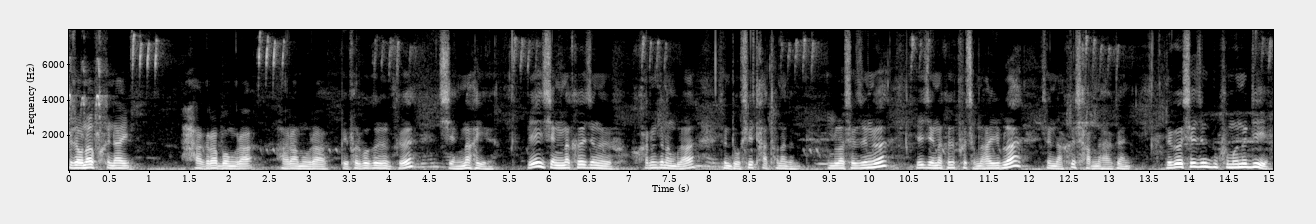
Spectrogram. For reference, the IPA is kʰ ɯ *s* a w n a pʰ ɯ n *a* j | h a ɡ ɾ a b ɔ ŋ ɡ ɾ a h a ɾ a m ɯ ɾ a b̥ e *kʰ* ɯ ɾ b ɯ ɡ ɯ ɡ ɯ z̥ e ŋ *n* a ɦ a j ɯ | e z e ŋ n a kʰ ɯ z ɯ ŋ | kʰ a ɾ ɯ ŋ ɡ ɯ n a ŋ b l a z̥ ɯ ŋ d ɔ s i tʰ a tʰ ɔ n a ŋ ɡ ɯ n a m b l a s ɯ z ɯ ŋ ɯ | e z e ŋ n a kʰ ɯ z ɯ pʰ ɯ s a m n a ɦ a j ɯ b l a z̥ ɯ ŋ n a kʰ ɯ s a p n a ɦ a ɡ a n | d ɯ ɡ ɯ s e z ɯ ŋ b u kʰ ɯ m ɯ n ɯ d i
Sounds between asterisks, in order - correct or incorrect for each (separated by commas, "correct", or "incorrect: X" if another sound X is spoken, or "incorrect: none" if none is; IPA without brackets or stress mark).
incorrect: z, correct, incorrect: pʰ, correct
